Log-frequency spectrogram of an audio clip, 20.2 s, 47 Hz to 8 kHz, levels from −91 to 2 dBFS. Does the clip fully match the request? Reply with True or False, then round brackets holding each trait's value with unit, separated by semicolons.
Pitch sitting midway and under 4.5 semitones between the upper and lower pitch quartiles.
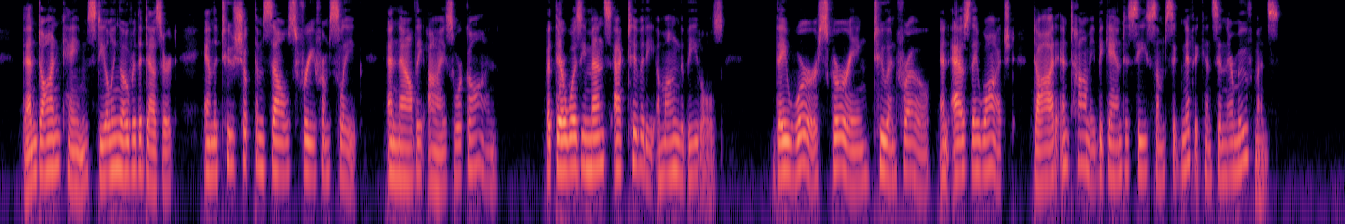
True (155 Hz; 2.7 semitones)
